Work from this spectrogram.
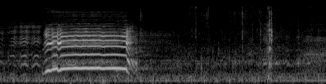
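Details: A single goat gives one steady, nasal bleat lasting under a second, flat in pitch and rich in harmonics, ending in a brief falling tail, followed by quiet background with a faint click.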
